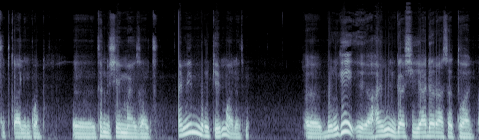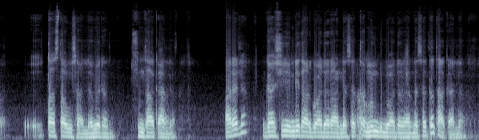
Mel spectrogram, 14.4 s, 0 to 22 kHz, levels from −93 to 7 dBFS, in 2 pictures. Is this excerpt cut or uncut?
cut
